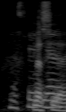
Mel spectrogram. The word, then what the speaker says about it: Messier: That's I have an unpronounced R in my name, so Messier, yeah.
